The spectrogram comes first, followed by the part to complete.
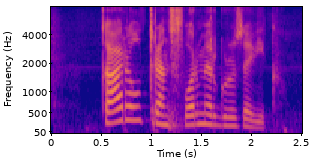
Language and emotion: Russian, neutral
